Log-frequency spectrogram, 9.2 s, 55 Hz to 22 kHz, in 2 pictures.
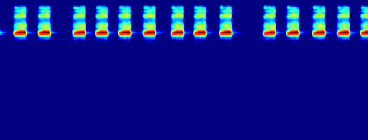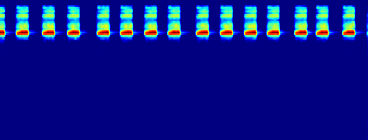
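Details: Night chorus of crickets captured live on a Sony PCM D100 recorder, a brisk train of high, bright chirps about three per second, broken by one short pause near the third second, against silence.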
